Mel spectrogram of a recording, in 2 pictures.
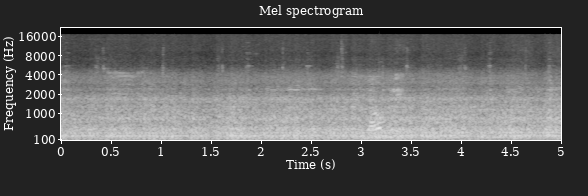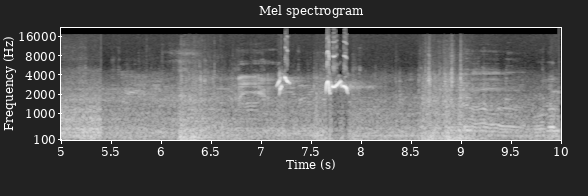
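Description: Road and engine noise inside a moving car, a steady rumble that drops in level about five seconds in. Near the end come two short, loud, high-pitched beeps about half a second apart.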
